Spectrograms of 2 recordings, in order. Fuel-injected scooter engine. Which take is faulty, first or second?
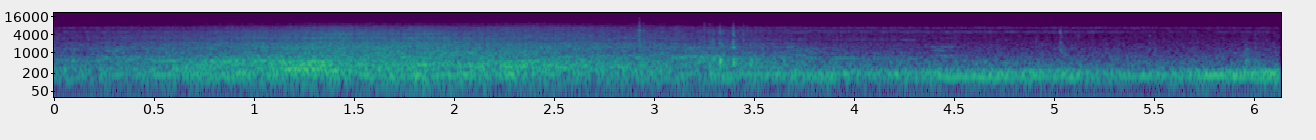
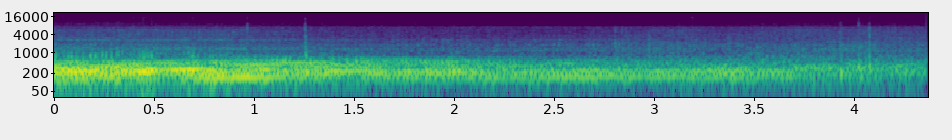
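second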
